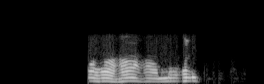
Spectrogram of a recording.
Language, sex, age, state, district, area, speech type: Santali, male, 18-30, Jharkhand, East Singhbhum, rural, conversation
